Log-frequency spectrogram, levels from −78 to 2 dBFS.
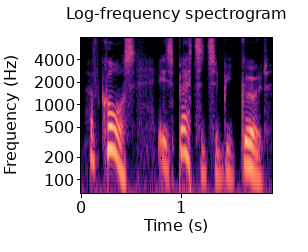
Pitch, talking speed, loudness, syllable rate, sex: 155 Hz, 220 wpm, -19 LUFS, 6.0 syllables/s, male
